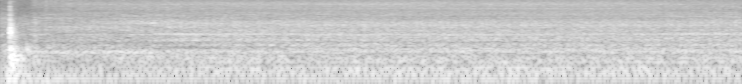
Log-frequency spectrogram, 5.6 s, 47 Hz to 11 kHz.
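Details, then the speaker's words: 1993 BMW E36 M3 abandoned car revived, a while after an earlier ticking, misfiring run: even steady idle with no ticking or stumbles; smooth and healthy once warm. "So, a little while after that clip was recorded, the car kind of pretty much stopped ticking and running perfectly smooth."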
